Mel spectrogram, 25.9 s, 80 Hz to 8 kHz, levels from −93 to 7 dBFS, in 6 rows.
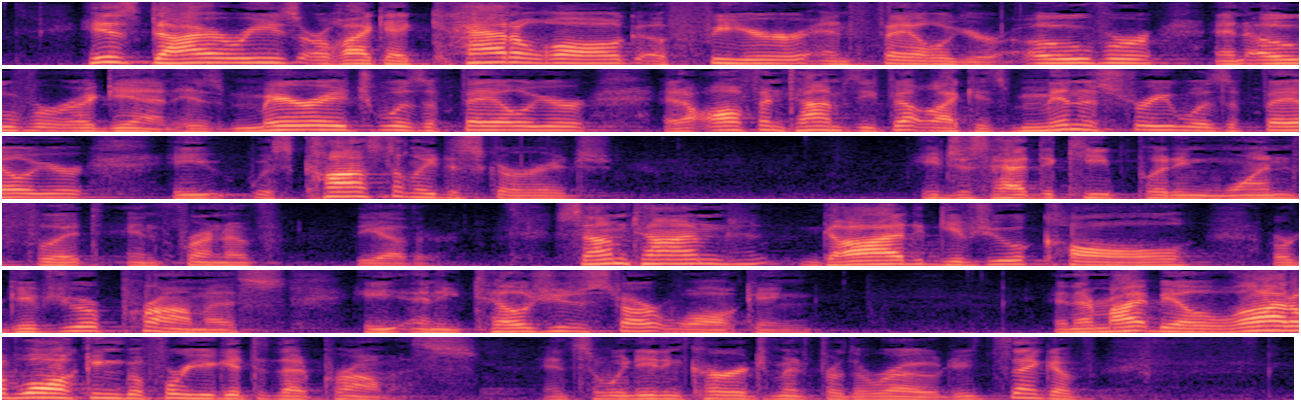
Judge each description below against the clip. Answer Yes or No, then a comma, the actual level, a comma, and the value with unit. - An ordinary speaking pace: No, fast, 210 wpm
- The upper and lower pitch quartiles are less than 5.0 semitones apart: No, wide, 5.6 semitones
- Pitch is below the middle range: No, medium, 145 Hz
